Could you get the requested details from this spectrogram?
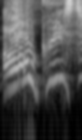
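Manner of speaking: high, loud startled yelp; startled shriek. Real, not acted. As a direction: jump out of your skin. Jump scare from the cat.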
